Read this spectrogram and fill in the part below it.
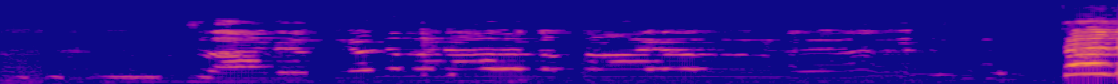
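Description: A second man talks through a loudspeaker.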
